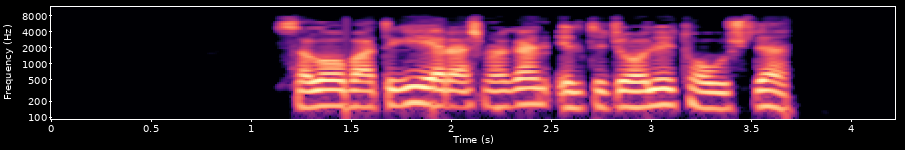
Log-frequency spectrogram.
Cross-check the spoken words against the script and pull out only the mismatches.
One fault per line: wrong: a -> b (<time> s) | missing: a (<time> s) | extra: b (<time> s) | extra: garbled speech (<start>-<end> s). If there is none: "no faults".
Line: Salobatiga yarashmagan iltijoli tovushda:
no faults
